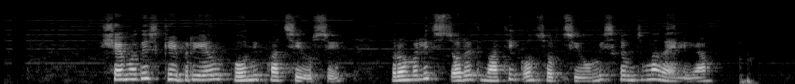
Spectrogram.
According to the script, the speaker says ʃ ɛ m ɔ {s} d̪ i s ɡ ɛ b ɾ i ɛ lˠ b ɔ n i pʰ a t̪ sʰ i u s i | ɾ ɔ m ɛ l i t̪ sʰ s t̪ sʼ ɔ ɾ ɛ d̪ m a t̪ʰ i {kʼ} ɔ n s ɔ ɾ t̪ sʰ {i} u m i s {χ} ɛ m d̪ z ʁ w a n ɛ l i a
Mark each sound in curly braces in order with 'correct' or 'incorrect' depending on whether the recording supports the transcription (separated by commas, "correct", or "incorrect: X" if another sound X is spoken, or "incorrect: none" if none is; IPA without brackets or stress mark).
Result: incorrect: none, correct, correct, correct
